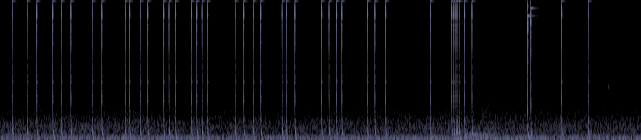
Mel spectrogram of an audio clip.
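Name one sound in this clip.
Short menu ticks click in quick succession, then slow and stop.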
